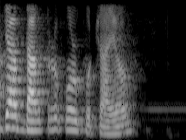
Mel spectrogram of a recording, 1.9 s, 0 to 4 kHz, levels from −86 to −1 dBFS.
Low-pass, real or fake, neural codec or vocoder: 3.6 kHz; real; none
